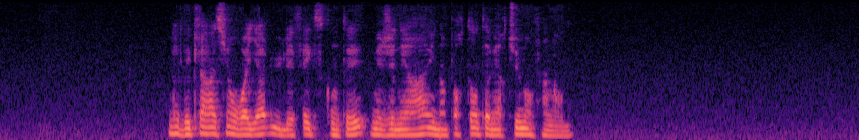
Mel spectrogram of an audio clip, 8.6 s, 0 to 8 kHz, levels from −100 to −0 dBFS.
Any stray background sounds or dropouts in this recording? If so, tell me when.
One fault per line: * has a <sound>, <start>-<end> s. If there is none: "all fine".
all fine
